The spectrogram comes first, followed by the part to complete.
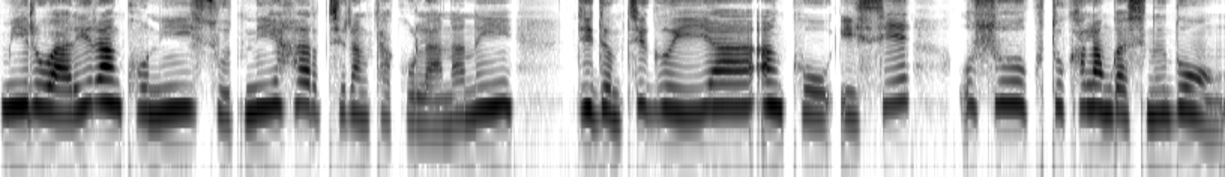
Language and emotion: Bodo, fearful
